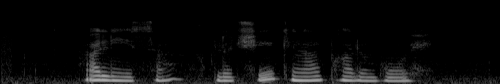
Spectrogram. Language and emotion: Russian, sad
